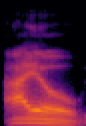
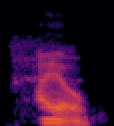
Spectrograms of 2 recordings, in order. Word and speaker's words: Io: Io. Io. Now, there's the alternate pronunciation of Io, though, right? Io, yeah. Which nobody says that nobody because says you're a weirdo if you say Io.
